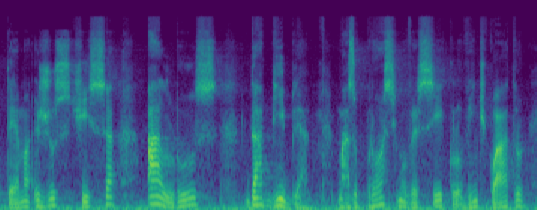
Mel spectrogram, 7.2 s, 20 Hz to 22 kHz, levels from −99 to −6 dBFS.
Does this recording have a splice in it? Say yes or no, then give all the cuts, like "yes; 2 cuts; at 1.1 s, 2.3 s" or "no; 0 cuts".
no; 0 cuts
